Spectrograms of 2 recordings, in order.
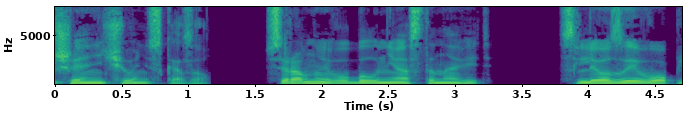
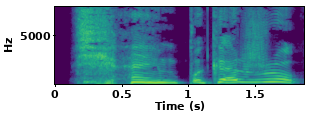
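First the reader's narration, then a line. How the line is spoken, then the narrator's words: Yelling through tears. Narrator (Russian): орал он сквозь слезы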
